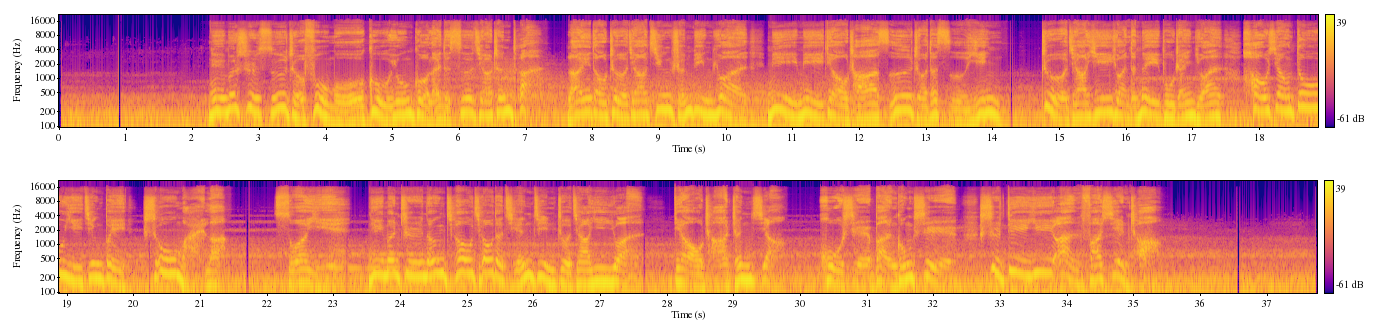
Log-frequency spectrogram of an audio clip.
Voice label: 男 模仿 老头 恐怖密室进场前序介绍

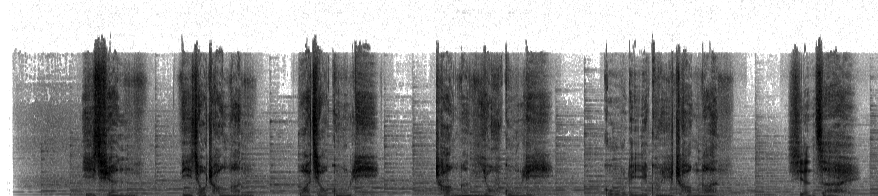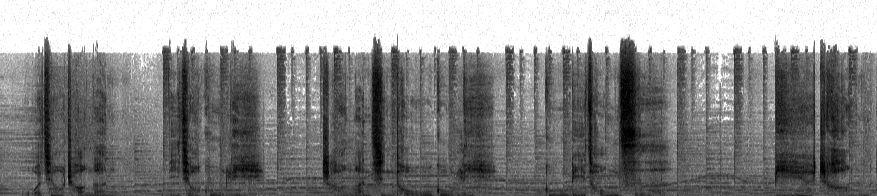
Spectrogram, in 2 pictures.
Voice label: 男 抖音旁白; 以前你叫长安

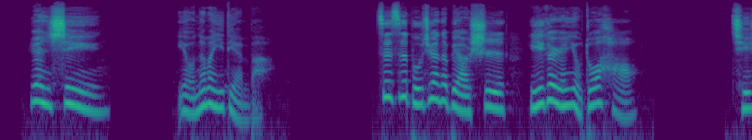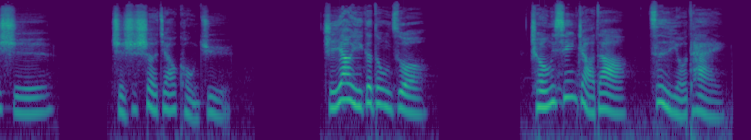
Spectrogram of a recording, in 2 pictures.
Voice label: 女 独白 高冷少女独白

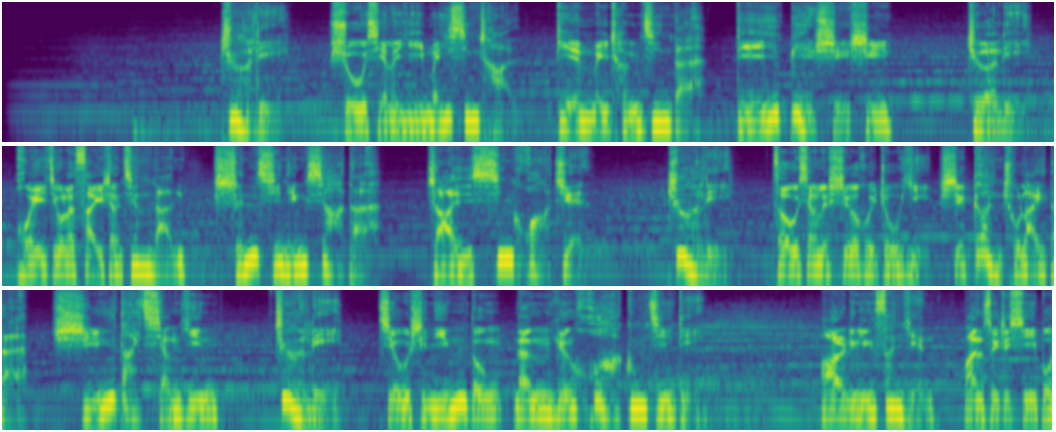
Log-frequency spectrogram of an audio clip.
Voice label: 男 宣传片 大气恢弘; 宁东能源化工基地

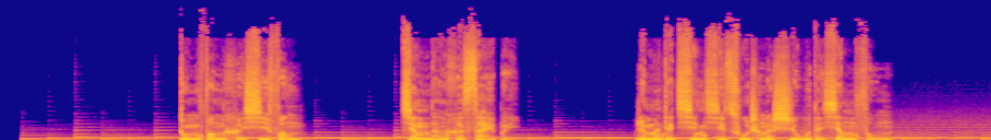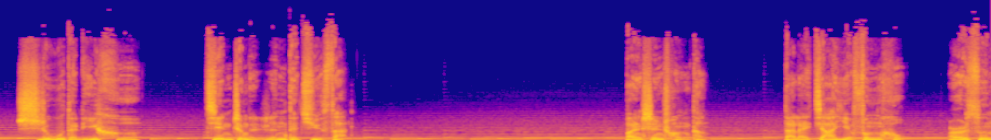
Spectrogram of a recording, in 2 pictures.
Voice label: 男 纪录片; 舌尖体系纪录片

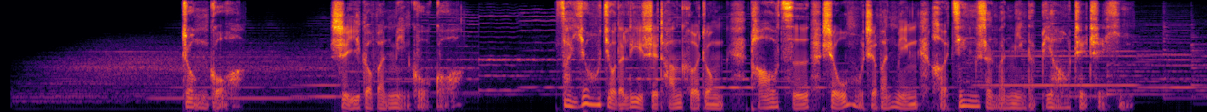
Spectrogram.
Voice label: 男 专题 陶瓷

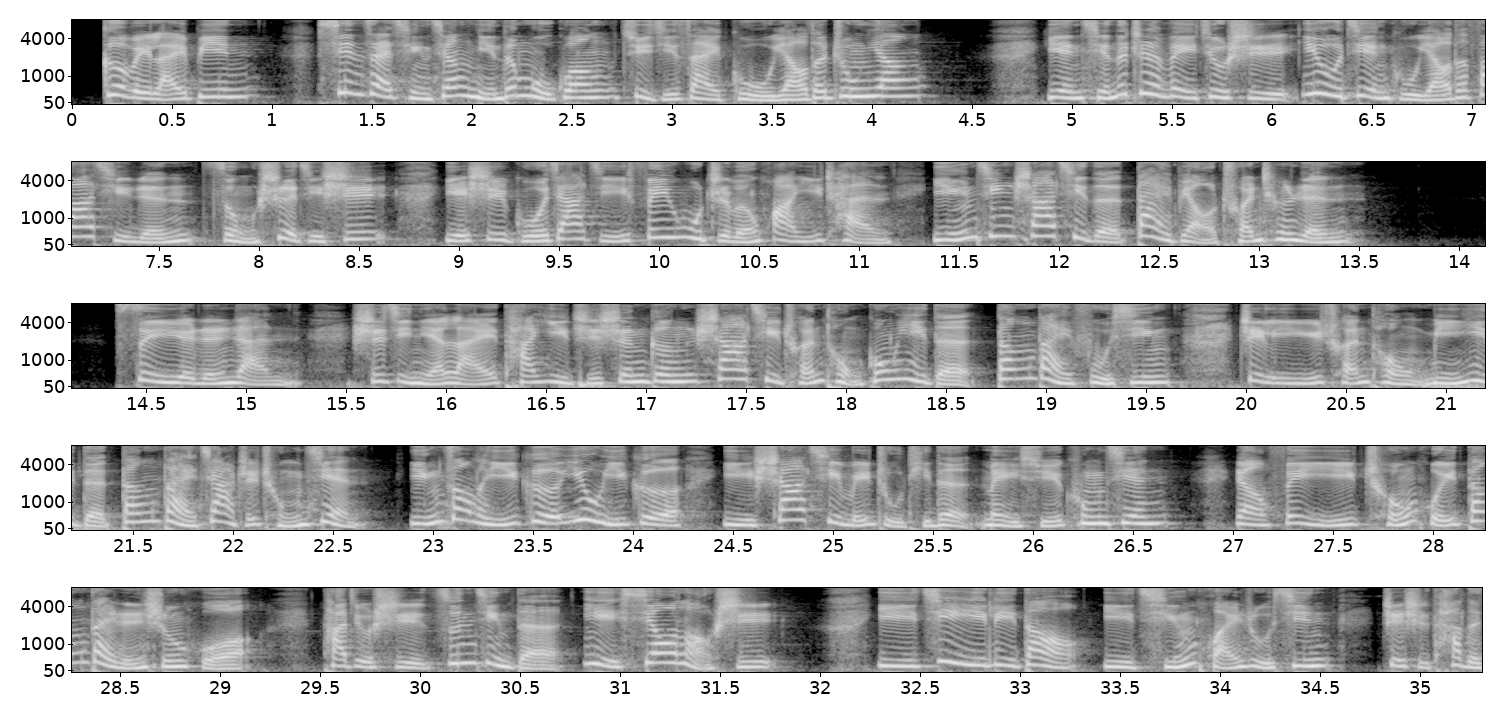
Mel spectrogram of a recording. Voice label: 女, 现场感主持; 又见古窑

